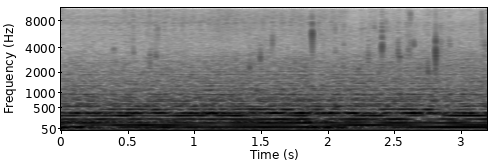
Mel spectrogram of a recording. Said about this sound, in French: Après deux semaines d'horreur, de grève et de scandales, la pluie finit enfin par revenir mi-juillet et redonne à la Tamise son apparence habituelle.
